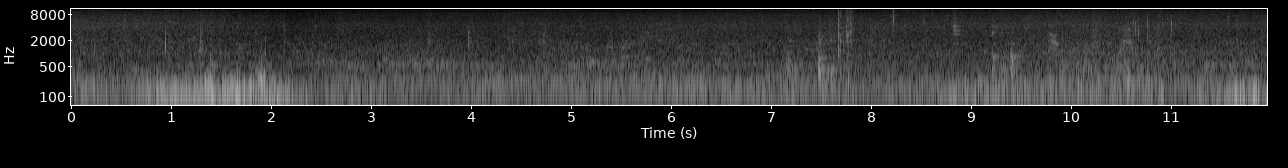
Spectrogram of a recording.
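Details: Low traffic rumble runs under a person talking, with a few faint clicks and knocks outdoors.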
